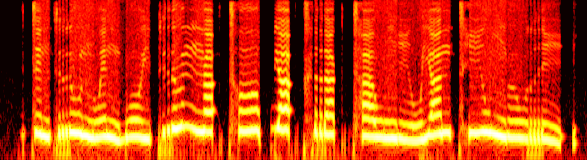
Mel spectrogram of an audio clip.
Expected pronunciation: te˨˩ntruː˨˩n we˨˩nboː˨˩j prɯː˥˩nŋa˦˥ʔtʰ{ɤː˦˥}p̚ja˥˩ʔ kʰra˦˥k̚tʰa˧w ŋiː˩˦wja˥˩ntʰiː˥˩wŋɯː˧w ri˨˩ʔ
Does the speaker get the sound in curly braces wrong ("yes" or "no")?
no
